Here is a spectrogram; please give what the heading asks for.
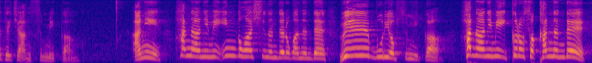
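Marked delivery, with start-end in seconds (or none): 1.7-7.8 raised, higher voice arguing back; indignant protest. Acted. Preacher as Moses confronting God over no water, indignant protest. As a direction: challenge God with an aggrieved why. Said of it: "하나님 앞에 그렇게 따질 법도".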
